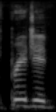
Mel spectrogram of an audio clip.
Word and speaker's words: Brigid: And it's Brigid, Brigid. Rhymes with frigid, which is what it is in this room right now.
